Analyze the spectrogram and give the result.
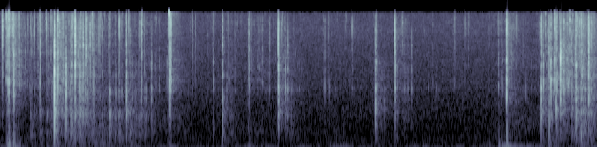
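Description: A solid green soap bar held in the palm is cut with a metal utility blade, and grid cubes break off. Bright, dry crackling and crunching snaps are heard as the blade scrapes and cuts the soap. The bursts are spread unevenly across the clip, with quieter gaps between them.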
